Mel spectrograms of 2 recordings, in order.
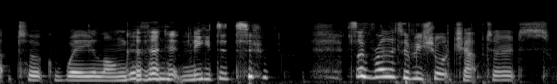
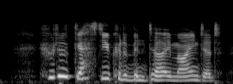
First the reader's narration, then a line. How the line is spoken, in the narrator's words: Patton laughed again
